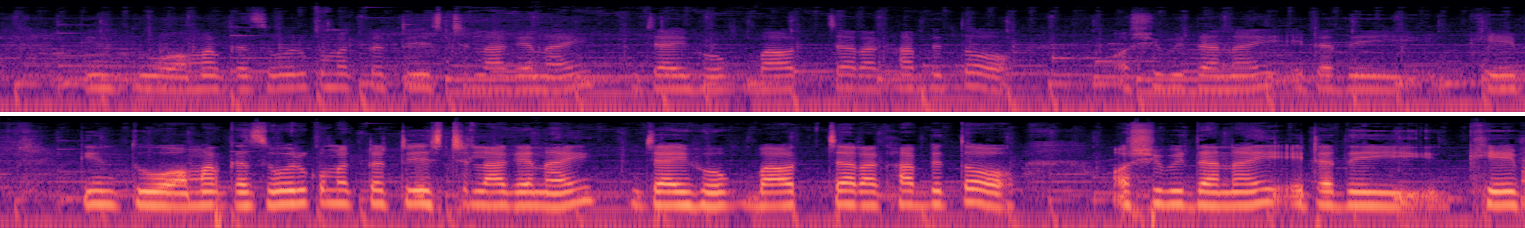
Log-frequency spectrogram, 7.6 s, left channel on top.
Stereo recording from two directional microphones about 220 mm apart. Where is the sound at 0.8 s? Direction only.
40° right (ahead or behind).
